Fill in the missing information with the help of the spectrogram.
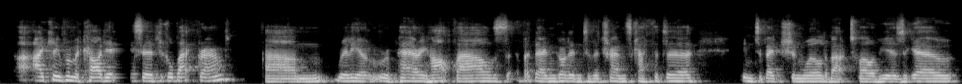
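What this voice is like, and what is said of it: British English accent. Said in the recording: “as you can probably tell by my accent, I'm not from the US. So I was a practicing physician in London, in England ... It's a kind of weird accent”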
